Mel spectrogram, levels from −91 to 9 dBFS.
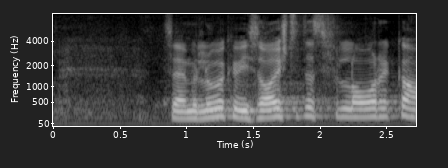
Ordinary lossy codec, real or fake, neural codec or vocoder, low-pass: none; real; none; none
